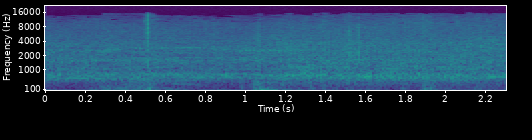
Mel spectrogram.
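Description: A heavy body thuds hard onto the floor.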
